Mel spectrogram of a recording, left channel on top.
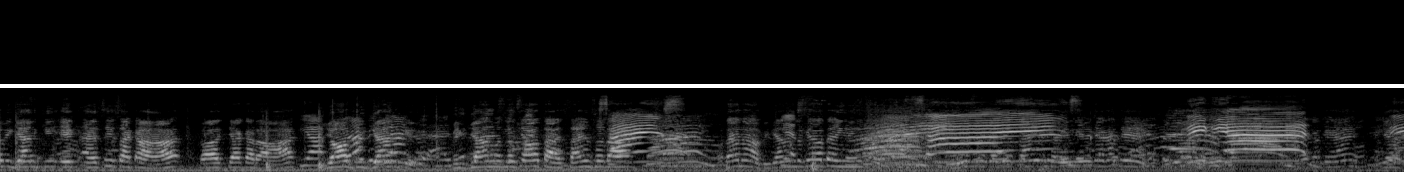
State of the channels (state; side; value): silent; left; digital silence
